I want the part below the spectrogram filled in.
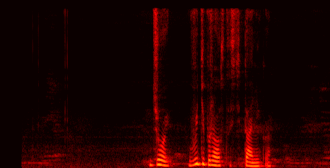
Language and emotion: Russian, angry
